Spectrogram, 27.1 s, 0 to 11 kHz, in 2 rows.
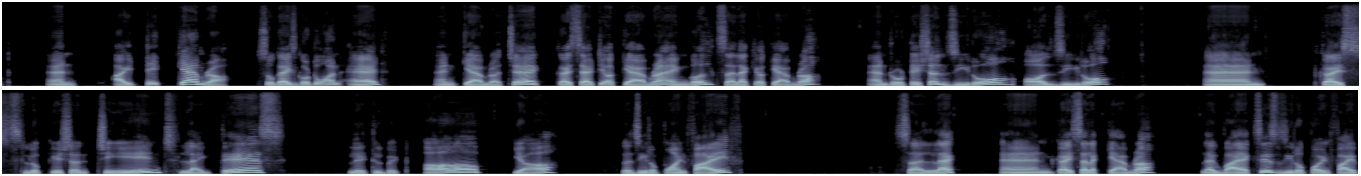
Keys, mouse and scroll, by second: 0.0 scroll up 3, 0.3-0.9 scroll down 2, 0.9-1.8 middle drag, 2.7-5.0 drag, 5.9 ctrl+alt+KP_0, 8.7-9.8 drag, 10.4 click, 11.1 click, 12.2 click, 12.8 KP_0, 13.3 click, 14.4-16.4 drag, 16.8-18.7 drag, 19.6-20.8 drag, 21.2 click, 23.1 click, 24.7 click, 25.6-27.1 drag.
